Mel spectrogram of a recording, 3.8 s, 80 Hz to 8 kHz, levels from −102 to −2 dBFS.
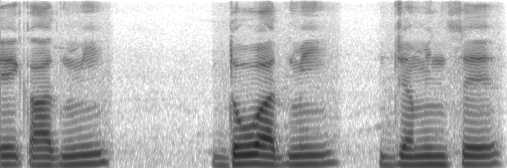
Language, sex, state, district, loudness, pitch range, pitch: Hindi, male, Uttar Pradesh, Hamirpur, -26 LUFS, 145-155 Hz, 150 Hz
